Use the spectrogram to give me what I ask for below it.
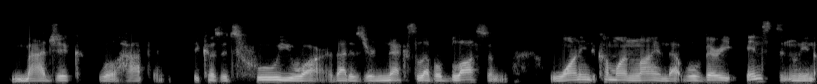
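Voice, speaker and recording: A man in his thirties, a spiritual coach, giving a slow, soothing reading and then chatting casually with his client. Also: low voice, a little mellow, no room sound. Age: 30s. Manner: slow, soothing, affirming delivery. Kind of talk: guided channeled reading, then casual chat. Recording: dull lo-fi sound.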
